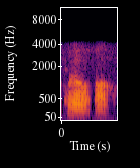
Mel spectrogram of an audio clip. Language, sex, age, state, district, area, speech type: Bodo, male, 45-60, Assam, Chirang, rural, conversation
